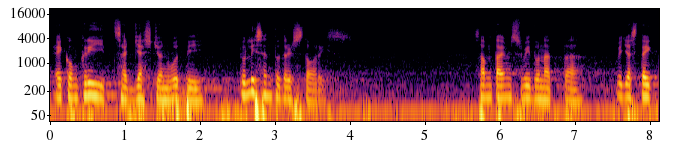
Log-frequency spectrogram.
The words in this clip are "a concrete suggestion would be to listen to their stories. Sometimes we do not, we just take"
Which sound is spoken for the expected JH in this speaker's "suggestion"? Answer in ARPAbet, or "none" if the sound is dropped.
JH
